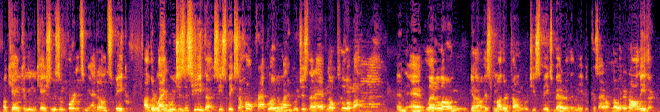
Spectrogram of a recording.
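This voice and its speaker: A man's voice: a little high, very animated, brisk, creaky, a little mellow, a little hiss or hum, poor audio. A man whose first language is Greek, a regular co-host, speaking to listeners in a blunt, earnest, lecturing way. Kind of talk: casual conversation to listeners.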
